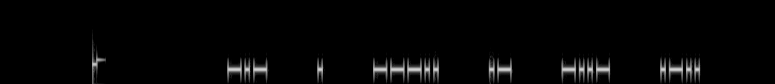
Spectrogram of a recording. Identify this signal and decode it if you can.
Morse code, heard as a keyed tone, about 28 wpm, spaced as for 13 wpm, 700 Hz. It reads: KE8AXL
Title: USA Call Signs - 6 Characters - 4x Character Spacing - 28wpm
